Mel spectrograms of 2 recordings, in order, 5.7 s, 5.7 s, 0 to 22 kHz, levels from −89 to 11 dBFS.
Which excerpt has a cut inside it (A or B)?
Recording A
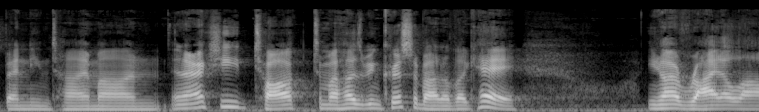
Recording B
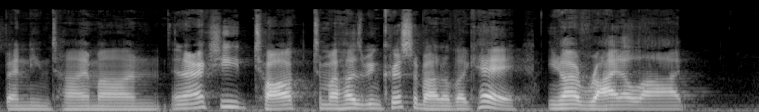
B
